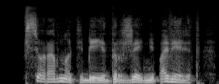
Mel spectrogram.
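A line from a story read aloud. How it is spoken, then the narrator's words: Hissing. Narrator (Russian): зашипела Зарица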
